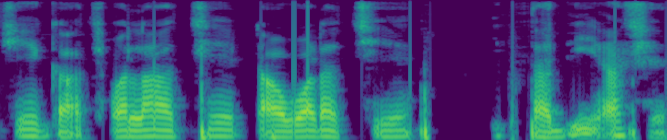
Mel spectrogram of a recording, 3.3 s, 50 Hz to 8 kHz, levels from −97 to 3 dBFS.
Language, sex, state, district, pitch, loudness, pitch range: Bengali, male, West Bengal, Malda, 135 Hz, -20 LUFS, 130-140 Hz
